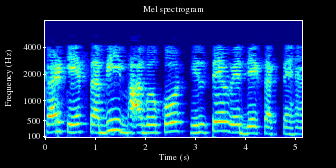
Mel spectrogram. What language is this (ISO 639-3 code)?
hin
